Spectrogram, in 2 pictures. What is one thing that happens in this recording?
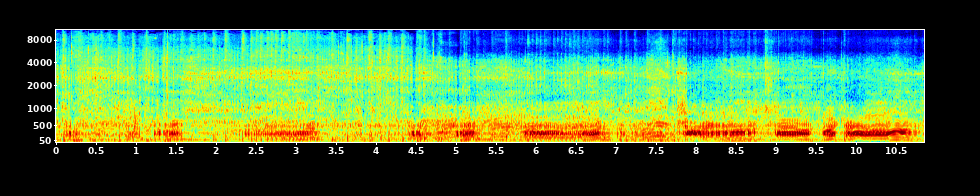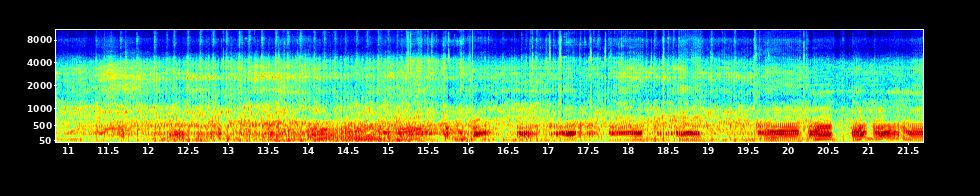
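Tyres crunch and scrape over loose rocks.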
